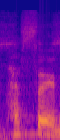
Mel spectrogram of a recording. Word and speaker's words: Husain: No, see, he says there's a different letter in Arabic. How do you? Hussein. Hussein. Hussein.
